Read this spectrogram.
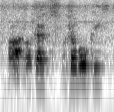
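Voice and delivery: normal talking voice

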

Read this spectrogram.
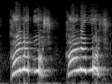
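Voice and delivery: high, loud urgent cry; urgent shout. Real, not acted. Kid seeing an open goal, shouting urgently. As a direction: yell that the goal is empty.

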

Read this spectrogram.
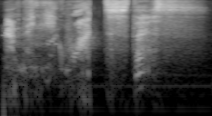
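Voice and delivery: hushed, voiceless aside; whispered thought. Retold or imitated. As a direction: whisper it to yourself, puzzled. Aside thought amid retold prayer.

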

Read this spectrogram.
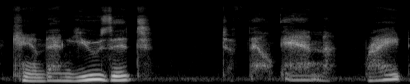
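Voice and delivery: slow whispered aside; hushed, excited lecture whisper. Real, not acted. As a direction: drop to a slow secret whisper.

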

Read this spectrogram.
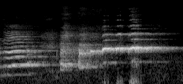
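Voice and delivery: high, loud, slow laughing protest. Real, not acted. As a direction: squeal it out through giggles. Insisting massage tickles.

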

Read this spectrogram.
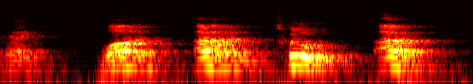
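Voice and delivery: slow, stiff, loud one and two; stiff counting. Shown as a demonstration. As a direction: hit each count rigidly. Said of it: "You become very stiff".

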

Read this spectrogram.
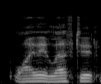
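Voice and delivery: ordinary delivery

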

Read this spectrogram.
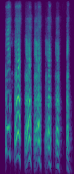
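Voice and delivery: bright high laugh at the smiles; real laughter. Real, not acted. Host laughing at the class's big smiles. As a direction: laugh freely, delighted.

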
